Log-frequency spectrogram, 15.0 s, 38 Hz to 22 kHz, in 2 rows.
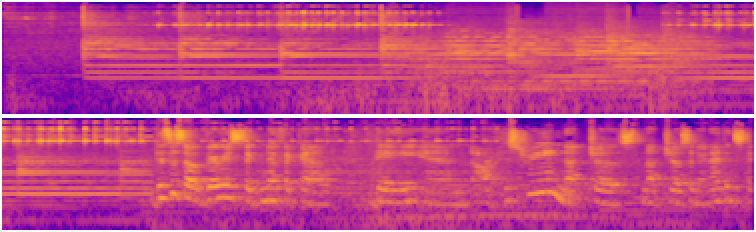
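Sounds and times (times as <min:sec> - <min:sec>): lower-pitched bell: 0:01.2 - 0:04.8, 0:06.5 - 0:13.0
bell ringing: 0:01.4 - 0:04.6, 0:06.6 - 0:12.7.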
